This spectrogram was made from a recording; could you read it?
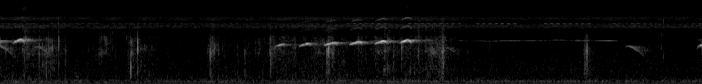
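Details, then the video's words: Sunda cuckoo, locally called uncuing: a short run of about six clear whistled notes, each rising and stepping slightly higher, followed by a long thin steady tone, over a faint low rural hum. "Suara Burung Uncuing"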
